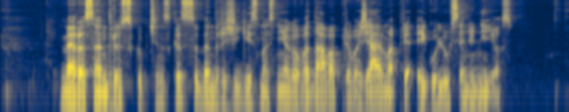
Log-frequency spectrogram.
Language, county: Lithuanian, Vilnius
